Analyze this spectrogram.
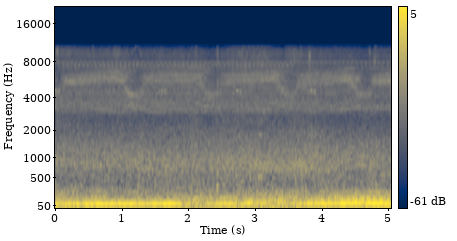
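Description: Insects trilling in the background, a steady high shrill that dips about once a second, over a low steady rumble.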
